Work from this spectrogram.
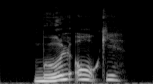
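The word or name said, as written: målorgie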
